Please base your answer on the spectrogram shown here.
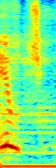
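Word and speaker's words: Êutico: O Eutico, como alguém pronuncia, mas é Eutico.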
